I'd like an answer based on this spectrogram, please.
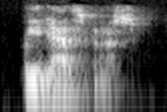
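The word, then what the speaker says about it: πειρασμός: Peraismo se escribe, pero según esto se pronuncia pirasmos.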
